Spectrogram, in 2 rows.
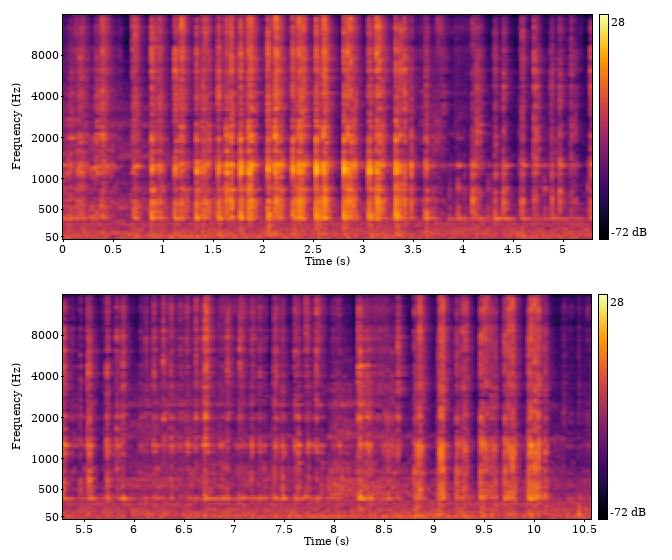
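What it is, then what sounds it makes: Insulated metal tumbler. A teal, powder-coated stainless steel insulated tumbler of medium size, hollow and fitted with a lid, is tapped quickly with fingertips and nails. The result is rapid, uneven bursts of short, bright metallic clicks and taps that ring faintly around 1.1 kHz. Loud clusters in the first half give way to softer, denser tapping before a last louder run.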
